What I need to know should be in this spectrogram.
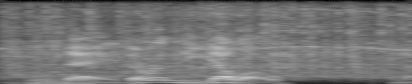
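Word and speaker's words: Brunei: Kazakhstan and now Afghanistan against brune or brunai depending on how you want to pronounce it but here on marel kuo we're going to pronounce it brune they're in the yellow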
